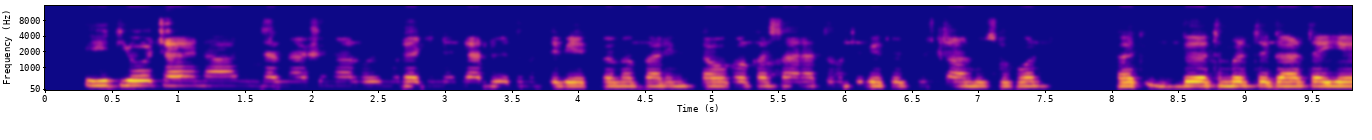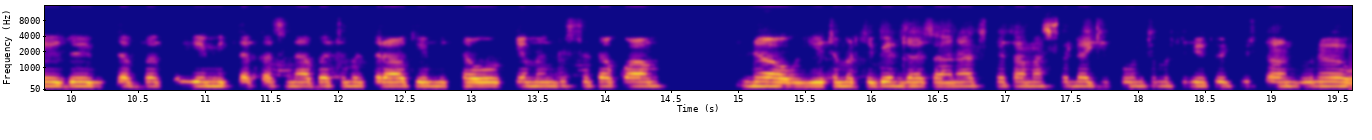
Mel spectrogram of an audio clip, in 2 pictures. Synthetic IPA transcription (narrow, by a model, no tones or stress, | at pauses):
ʔit̪io̞t͡ʃajnaint̪ʰəɾnaʃionalhɔjimːud̪aɡɪnːət̪jalːujɛt̪ɨmhɨɾt̪be̞t̪̚bəməbːaljɛmːit̪ʰːawːɔkʼəwkʰəhɨsanat̪ʰːɨmhɨɾt̪be̞t̪ʰo̞t͡ʃːwʊst̪ʼand̪ːusiɦo̞n | bət̪ʰɨmhɨɾt̪ɡaɾt̪ʰəjɛzoɛtːjɛmːit̪ʼːəkʼːəsɨnːabət̪ʰɨmhɨɾt̪ʼːɨɾawt̪jɛmːit̪ːawɔkʼjɛməŋɡɨst̪t̪ʰəkʼam | nəwjɛt̪ʰɨmhɨɾt̪be̞t̪ləhɨsʼanat̪bət̪ʰamasfəlːaɡikəonut̪ʰɨmhɨɾt̪be̞t̪ʰo̞t͡ʃːwʊst̪ʼand̪unəw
